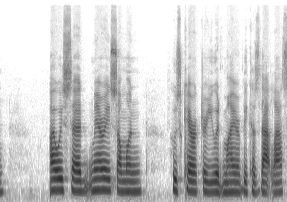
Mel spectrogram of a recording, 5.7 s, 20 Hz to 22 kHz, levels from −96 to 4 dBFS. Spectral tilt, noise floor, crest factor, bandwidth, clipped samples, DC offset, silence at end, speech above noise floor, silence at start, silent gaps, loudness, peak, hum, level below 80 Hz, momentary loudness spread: -6 dB/octave; -61 dBFS; 18 dB; 17 kHz; under 0.1%; under 0.1%; 0 s; 40 dB; 0 s; none; -22 LUFS; -4 dBFS; none; -64 dBFS; 7 LU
